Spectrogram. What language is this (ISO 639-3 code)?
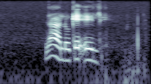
xho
